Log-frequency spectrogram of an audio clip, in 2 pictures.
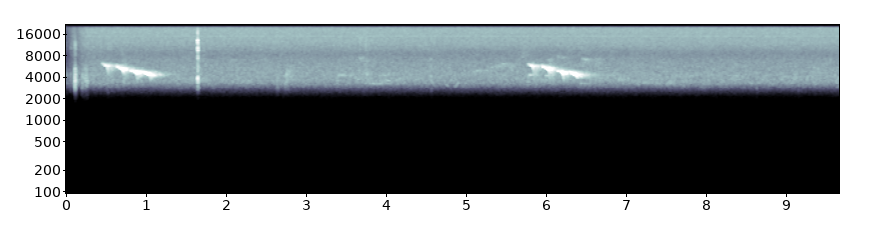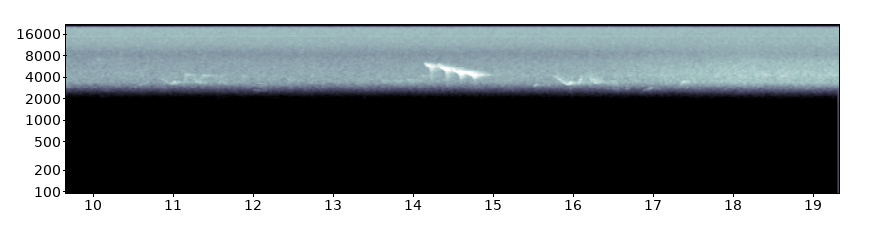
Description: laulava sinitiainen; tuolla tavoin laulava sinitiainen

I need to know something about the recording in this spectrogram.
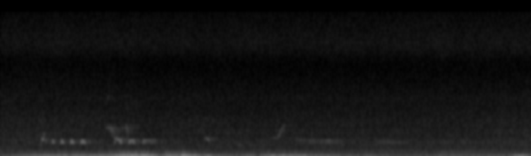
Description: itainen punajalkaviklo

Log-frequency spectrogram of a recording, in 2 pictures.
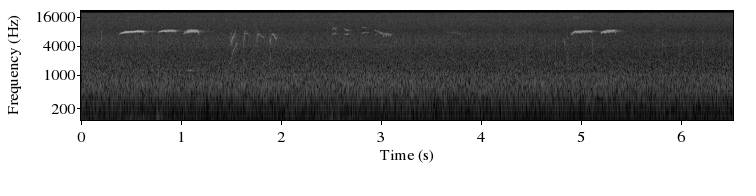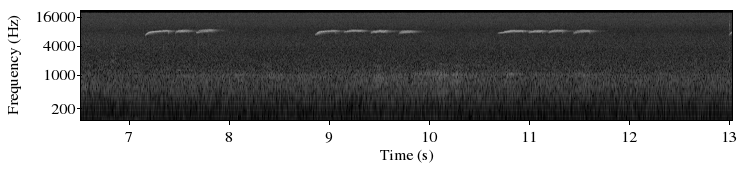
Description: ilm hippiaisen aantelya kahden hippiaislinnun

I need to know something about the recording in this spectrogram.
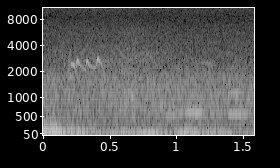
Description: tuollainen tyllilinnun aani

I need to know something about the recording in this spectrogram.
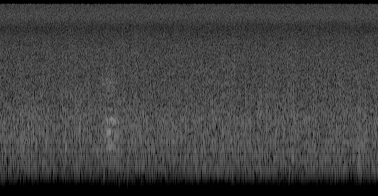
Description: tietaakseni jalohaikaran aani

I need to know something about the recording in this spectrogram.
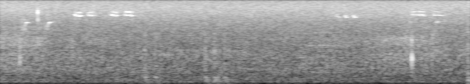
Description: rautiainen tietaakseni

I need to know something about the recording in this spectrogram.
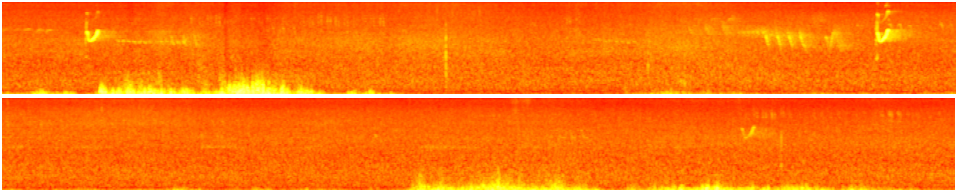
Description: viklo lentaa ylitse

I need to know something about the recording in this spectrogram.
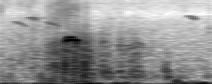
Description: punatulkkulinnun aani

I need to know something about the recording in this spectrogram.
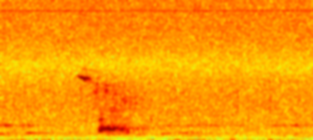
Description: voisiko tuo olla taigakirvinen

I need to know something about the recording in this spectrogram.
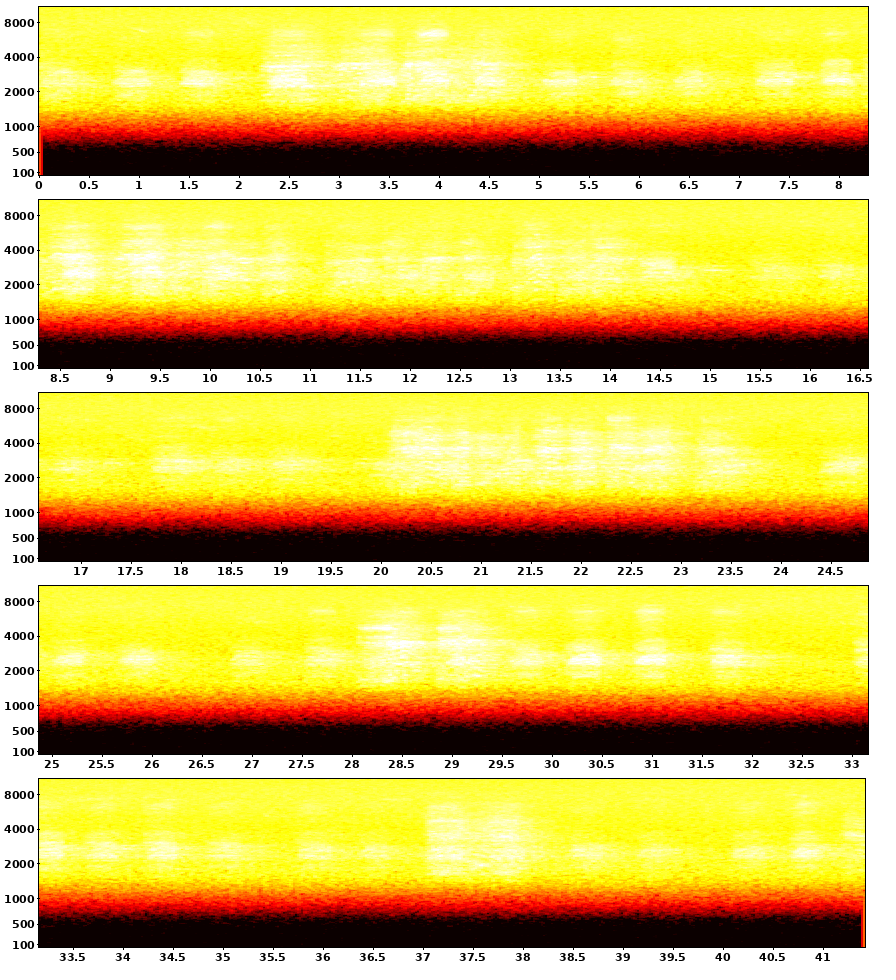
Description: pahkinahakki ja narhi raakkuvat yhta aikaa

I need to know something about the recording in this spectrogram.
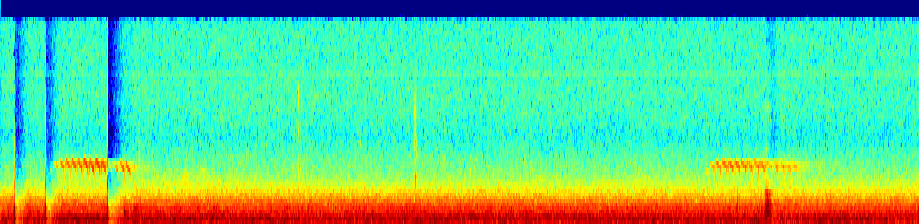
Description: tilhi saaressa

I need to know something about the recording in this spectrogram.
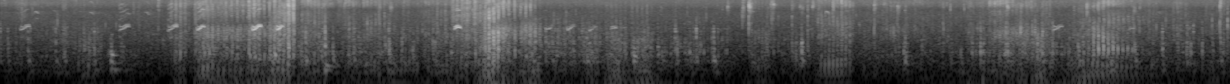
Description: ilm punatulkkuja lintulaudalla aantelya; punatulkkulintuja ruokailemassa?

